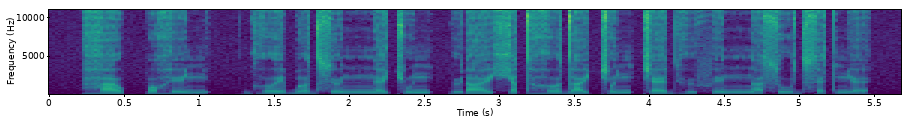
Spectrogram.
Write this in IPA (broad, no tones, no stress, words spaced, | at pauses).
ɦao̯pːɔɦeɲ | ɡʱɤe̯ɓɤdsø nːɛcuɲpːʉ ɾae̯çat ɦɤdae̯cɤɲ cɛ dʱʉfenːa sudsɛtɲɛ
